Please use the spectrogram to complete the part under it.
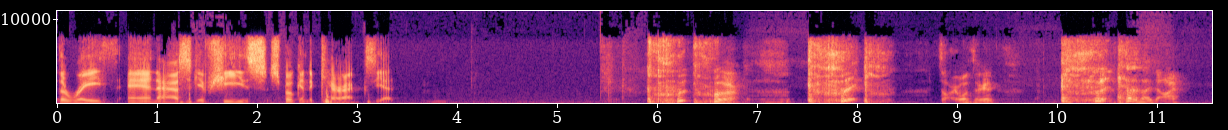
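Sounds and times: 
speech: 0.0 - 3.4, 5.5 - 8.2, 8.8 - 9.5, 10.3 - 11.3
harsh raspy coughing fit: 5.9 - 8.4, 10.0 - 11.0.

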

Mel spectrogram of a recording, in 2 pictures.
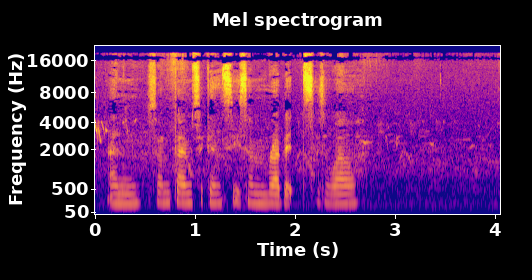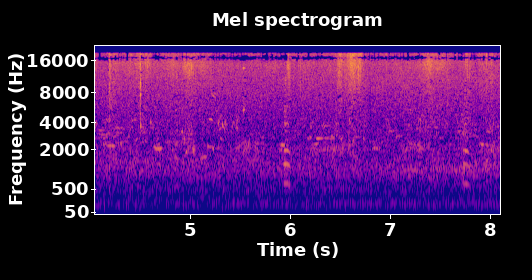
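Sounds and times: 
flock of geese honking at a small man-made lake: 0.0 - 8.0
steady outdoor ambience by a lake surrounded by fields: 0.0 - 8.0
speech: 0.1 - 2.8.

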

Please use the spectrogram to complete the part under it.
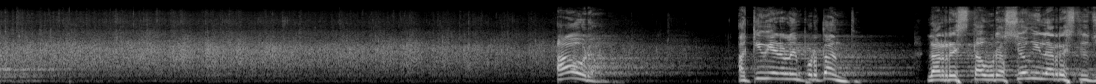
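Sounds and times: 
large crowd applauding: 0.0 - 7.2
speech: 5.6 - 6.2, 7.4 - 8.7, 9.3 - 10.9.

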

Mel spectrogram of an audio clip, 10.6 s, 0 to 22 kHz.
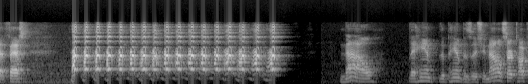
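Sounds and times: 
speech: 0.0 - 0.6, 6.9 - 7.6, 8.2 - 10.5
fast clucks blown on a goose call: 1.4 - 5.7.

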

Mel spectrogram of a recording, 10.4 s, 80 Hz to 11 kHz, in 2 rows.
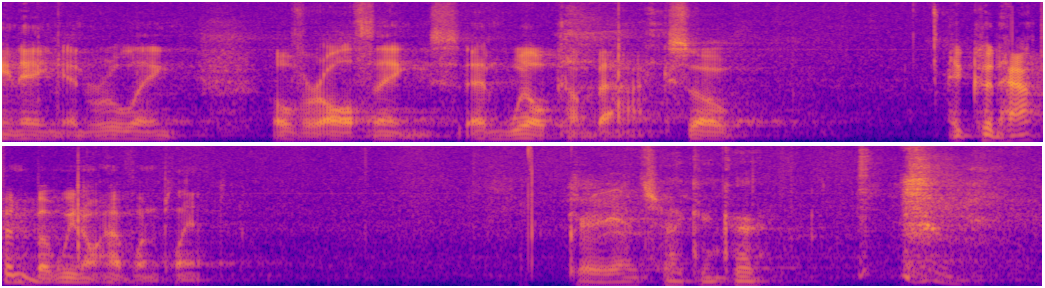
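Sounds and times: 
speech: 0.0 - 3.8, 4.7 - 6.4, 8.0 - 9.9
person sneezing: 9.5 - 10.3.

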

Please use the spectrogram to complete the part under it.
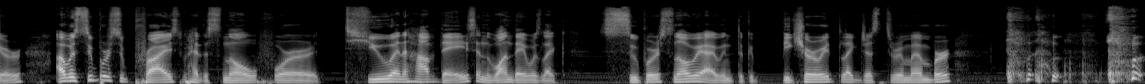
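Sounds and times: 
speech: 0.0 - 11.4
person coughing in harsh hacking fits: 10.0 - 11.4.

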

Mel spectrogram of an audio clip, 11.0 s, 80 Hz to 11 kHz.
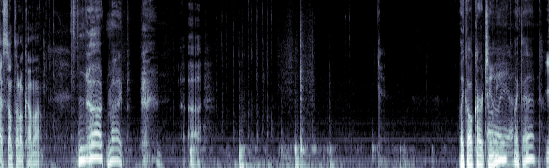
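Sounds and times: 
speech: 0.0 - 4.1, 9.2 - 10.9
typing on a computer keyboard: 0.8 - 1.2, 4.2 - 5.6.

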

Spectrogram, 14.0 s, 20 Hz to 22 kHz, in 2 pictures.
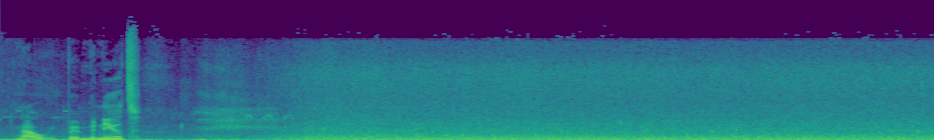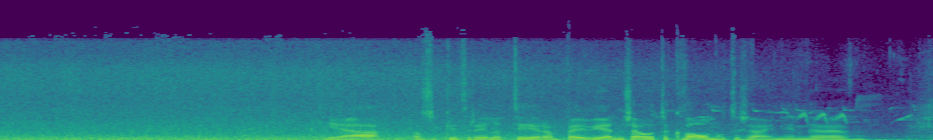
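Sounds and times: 
speech: 0.1 - 1.2, 9.5 - 13.6
water gushing from an outlet pipe into a basin in an infiltration area: 2.2 - 12.7.

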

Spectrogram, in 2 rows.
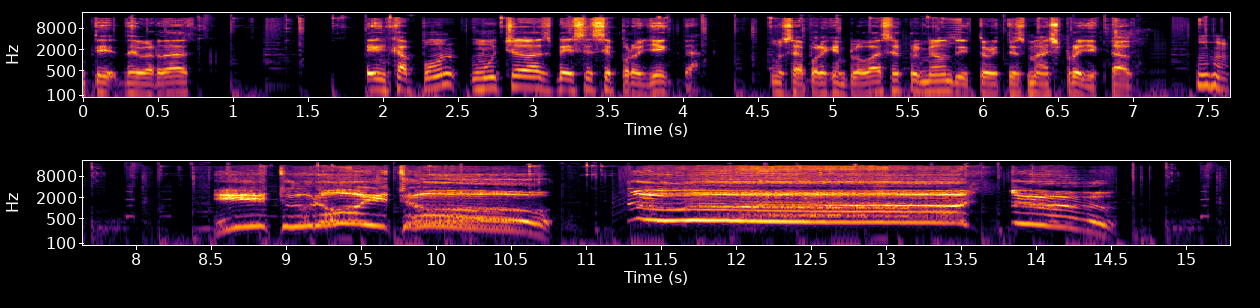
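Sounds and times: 
speech: 0.0 - 0.9, 1.9 - 10.0
man shouting a loud drawn-out battle cry: 8.6 - 14.6.

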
